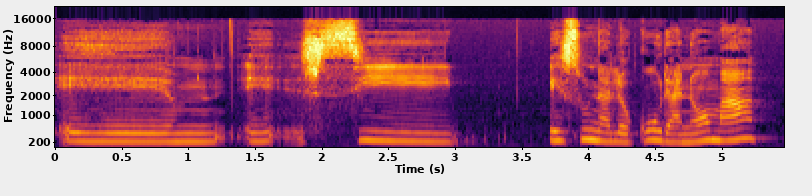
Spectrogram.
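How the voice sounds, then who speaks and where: Very slow, timid woman acting a grown daughter. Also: medium pitch, level tone, a little mellow. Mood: nervous, hesitant. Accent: Argentine. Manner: very halting, tentative. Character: timid, apologetic thirty-eight-year-old daughter still at home. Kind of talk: improvised radio theatre workshop exercise.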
